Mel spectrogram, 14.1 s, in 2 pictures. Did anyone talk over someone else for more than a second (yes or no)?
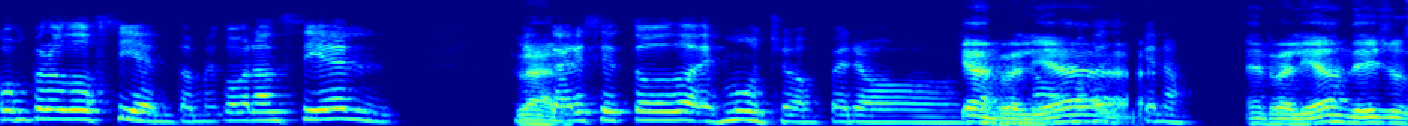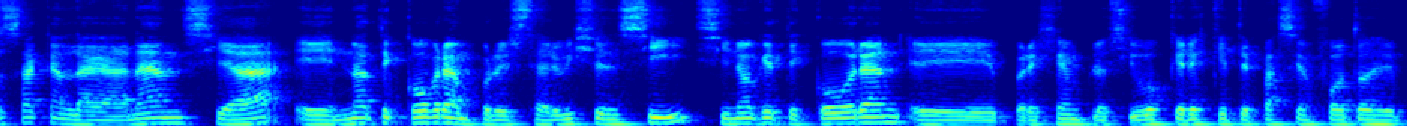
yes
